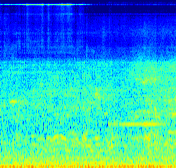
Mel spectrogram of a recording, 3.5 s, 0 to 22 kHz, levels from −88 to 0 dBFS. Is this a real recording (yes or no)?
no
